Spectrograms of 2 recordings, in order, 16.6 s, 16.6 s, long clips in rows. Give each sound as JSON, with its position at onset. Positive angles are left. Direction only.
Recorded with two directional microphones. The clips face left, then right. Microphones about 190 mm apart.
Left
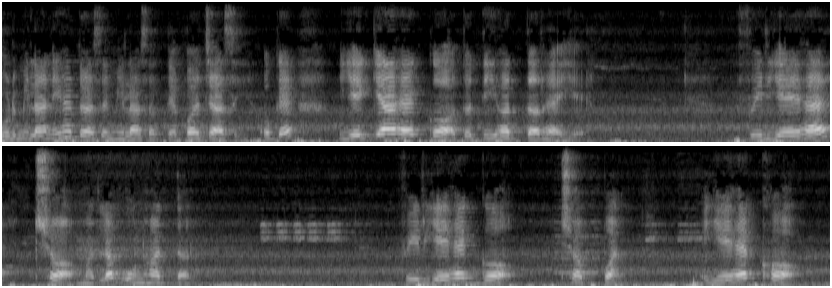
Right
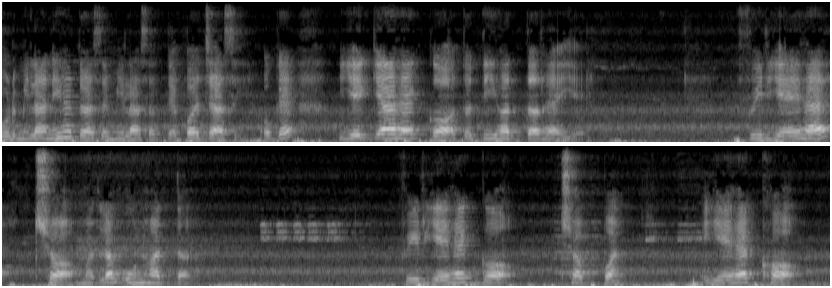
{"t": 0.0, "sound": "a woman's voice", "side_deg": 10}
{"t": 7.4, "sound": "a woman's voice", "side_deg": 15}
{"t": 12.3, "sound": "a woman's voice", "side_deg": 10}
